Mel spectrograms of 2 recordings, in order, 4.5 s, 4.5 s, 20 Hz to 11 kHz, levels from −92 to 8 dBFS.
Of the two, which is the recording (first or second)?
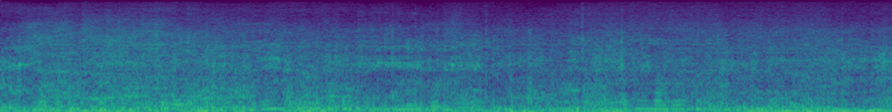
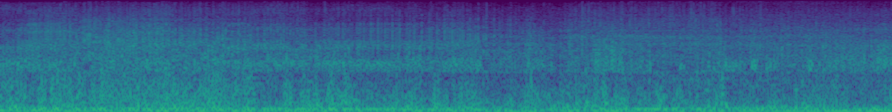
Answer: second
